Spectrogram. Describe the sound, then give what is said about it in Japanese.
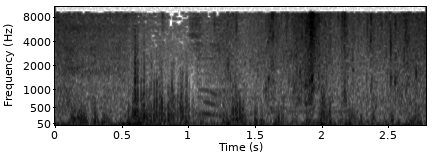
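Strong seaside wind on Amami buffets the microphone in loud, low, rumbling gusts that continue throughout without a break. “これすごい風の音も入るんかな”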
